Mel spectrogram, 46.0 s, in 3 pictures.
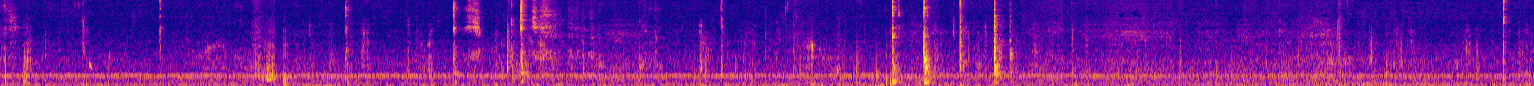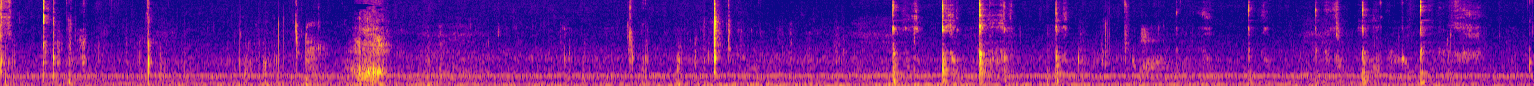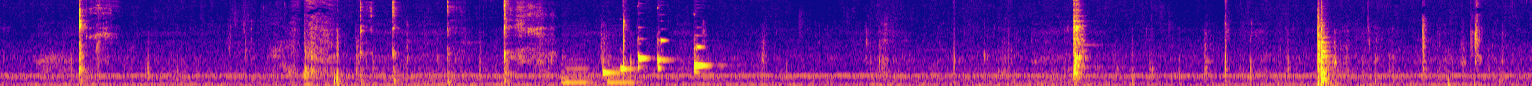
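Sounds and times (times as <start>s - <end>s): faint steady hum: 0.0s - 46.0s
person chewing food: 12.8s - 19.2s, 20.2s - 33.4s, 42.0s - 45.8s.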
